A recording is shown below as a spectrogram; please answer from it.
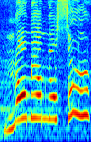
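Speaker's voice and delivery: very high, sing-song refusal; mock squeaky refusal. Defiant refusal of sheeple.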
